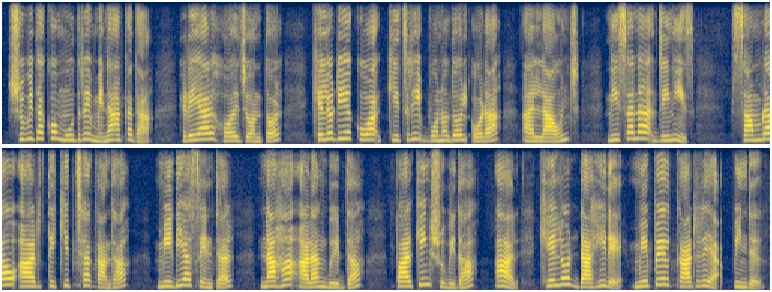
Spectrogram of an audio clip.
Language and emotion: Santali, neutral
